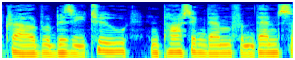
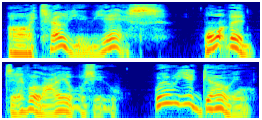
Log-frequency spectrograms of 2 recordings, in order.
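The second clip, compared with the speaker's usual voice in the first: louder, exasperated; irritated Hugh; 3 semitones higher, 4 dB louder than usual. Acted. Hugh snapping at the departing hangman, exasperated. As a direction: lose patience.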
